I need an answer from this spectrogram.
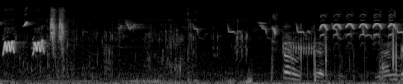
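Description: Small birds chirping in mangrove forest: a few short high chirps at the start, then a fast run of repeated high notes near the end.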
